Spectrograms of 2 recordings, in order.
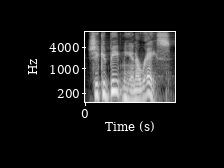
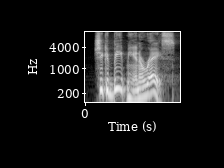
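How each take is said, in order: First: High, slightly more restrained admission; serious Scarlet. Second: High, loud admission; serious Scarlet. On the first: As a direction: repeat it earnestly, pitch raised. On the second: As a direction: admit it earnestly in a raised pitch. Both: A narrator's reading. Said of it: "his face now serious".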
